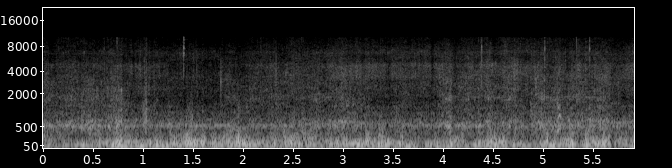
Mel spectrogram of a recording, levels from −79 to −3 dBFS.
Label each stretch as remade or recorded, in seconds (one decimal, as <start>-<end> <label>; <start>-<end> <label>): 0.0-2.0 recorded; 2.0-2.5 remade; 2.5-5.9 recorded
